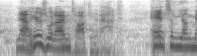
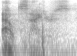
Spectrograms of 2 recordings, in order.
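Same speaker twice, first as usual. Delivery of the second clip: horrified whisper; 8 semitones lower, 10 dB quieter, slower than usual. Acted. Horrified at the idea.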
